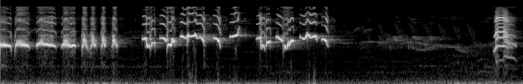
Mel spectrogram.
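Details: Oriental magpie-robin delivering a loud, busy song to rile rival birds: quick repeated chirps followed by a tumbling string of warbled, slurred notes, a brief quiet gap, then one final sharp note.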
